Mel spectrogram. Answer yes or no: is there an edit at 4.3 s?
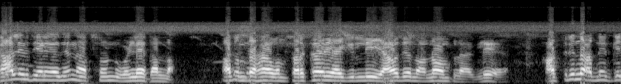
no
